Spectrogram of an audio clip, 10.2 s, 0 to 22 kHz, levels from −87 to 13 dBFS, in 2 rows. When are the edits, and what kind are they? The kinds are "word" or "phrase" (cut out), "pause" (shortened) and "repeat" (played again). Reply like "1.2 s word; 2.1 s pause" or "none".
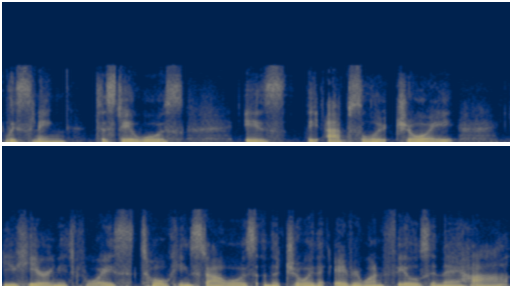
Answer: none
